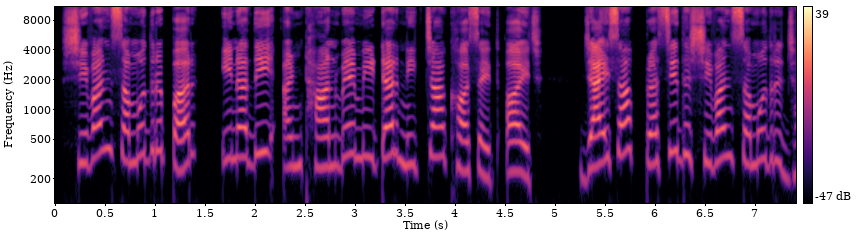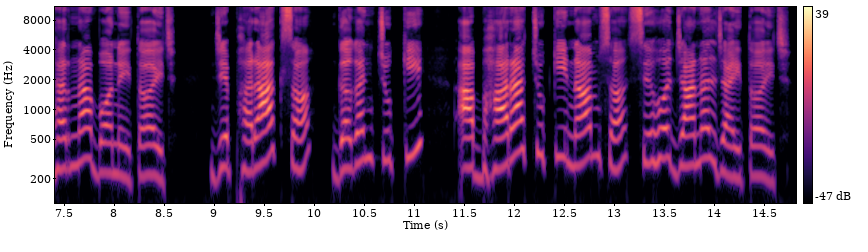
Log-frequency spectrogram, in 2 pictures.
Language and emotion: Maithili, neutral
